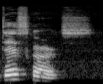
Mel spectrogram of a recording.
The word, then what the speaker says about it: Descartes: Let me see how to say it. It's Descartes. Descartes.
